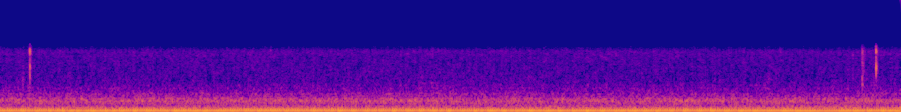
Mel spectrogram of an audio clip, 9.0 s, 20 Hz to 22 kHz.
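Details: Nissan 300ZX petrol engine idling with deep, slightly uneven rumble; running very lean, code 55; IACV, timing, TPS corrected, injector replaced, O2 sensors and vacuum lines checked; rough idle cause still unknown.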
